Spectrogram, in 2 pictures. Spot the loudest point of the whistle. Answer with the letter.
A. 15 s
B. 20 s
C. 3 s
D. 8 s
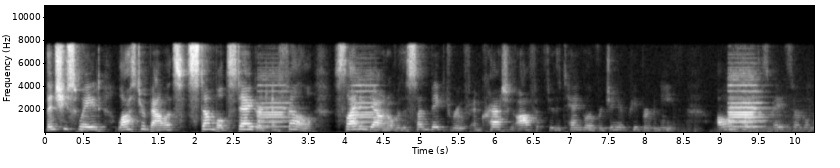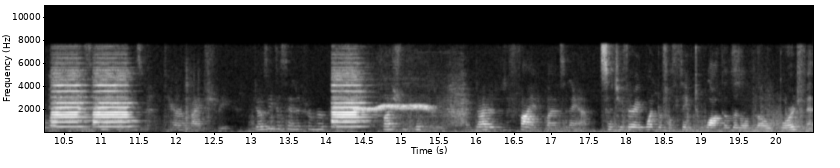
A.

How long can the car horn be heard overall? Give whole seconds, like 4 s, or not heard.
5 s.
